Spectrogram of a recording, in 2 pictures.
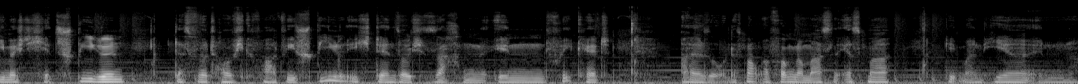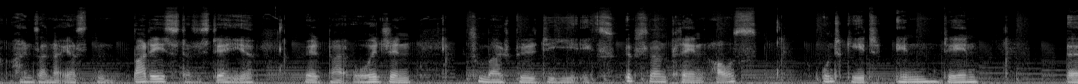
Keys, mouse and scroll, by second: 8.3-8.6 scroll up 2, 8.9 scroll up 2, 10.2-10.5 scroll down 2, 13.0 click, 14.1 click, 16.8 click, 20.0 click.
